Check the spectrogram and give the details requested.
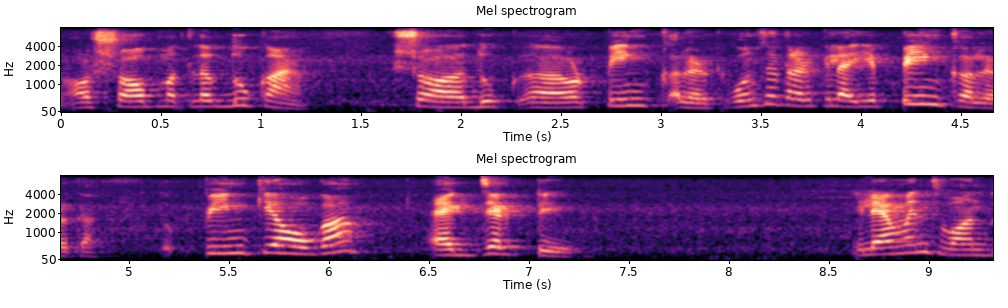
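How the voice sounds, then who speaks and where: A woman's voice: mid-range voice, a bit bright. Woman teacher walking kids thru grammar, asks then answers herself, bit of hiss. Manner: reads English sentences slowly, explains in Hindi with questions and answers. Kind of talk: grammar lesson for children.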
